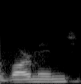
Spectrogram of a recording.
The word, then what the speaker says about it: Warmind: uh celtics is called morton uh varmind um it's spelled warmind he's a danish celticist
